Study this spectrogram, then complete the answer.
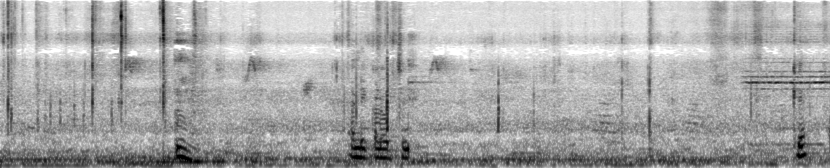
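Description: Scissors snip through a plant stem.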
